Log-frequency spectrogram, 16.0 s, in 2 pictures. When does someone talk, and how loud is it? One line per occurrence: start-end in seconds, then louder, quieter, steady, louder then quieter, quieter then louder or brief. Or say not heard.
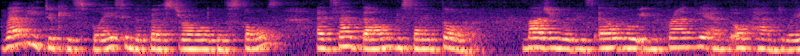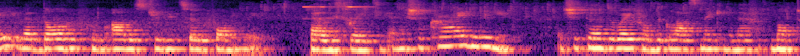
0.0-15.9 steady.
